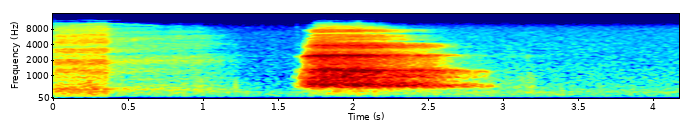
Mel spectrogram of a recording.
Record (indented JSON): {
  "exhalation_length": "4.2 s",
  "exhalation_amplitude": 1955,
  "exhalation_signal_mean_std_ratio": 0.42,
  "survey_phase": "beta (2021-08-13 to 2022-03-07)",
  "age": "45-64",
  "gender": "Male",
  "wearing_mask": "No",
  "symptom_none": true,
  "smoker_status": "Never smoked",
  "respiratory_condition_asthma": false,
  "respiratory_condition_other": false,
  "recruitment_source": "REACT",
  "submission_delay": "1 day",
  "covid_test_result": "Negative",
  "covid_test_method": "RT-qPCR"
}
